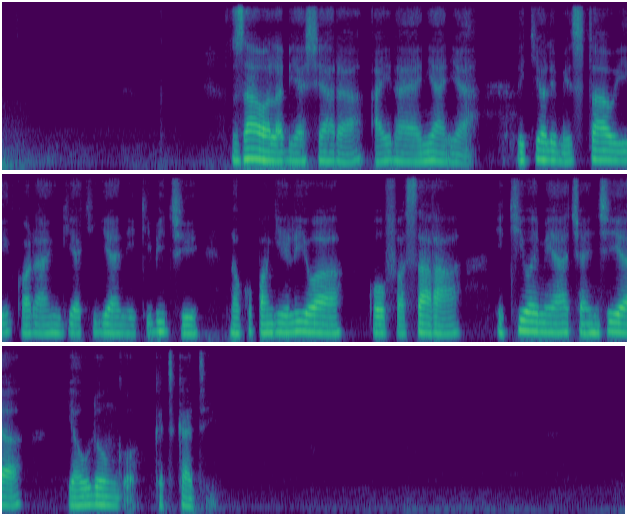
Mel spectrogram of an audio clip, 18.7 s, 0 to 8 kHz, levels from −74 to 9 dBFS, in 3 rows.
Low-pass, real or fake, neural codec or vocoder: 7.2 kHz; fake; codec, 24 kHz, 0.5 kbps, DualCodec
